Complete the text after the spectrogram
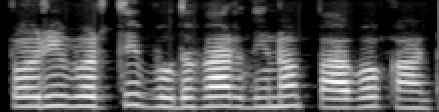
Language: Odia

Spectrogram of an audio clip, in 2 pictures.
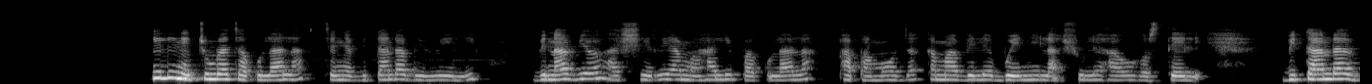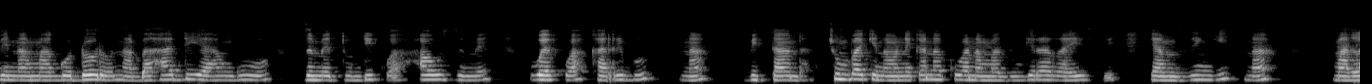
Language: Swahili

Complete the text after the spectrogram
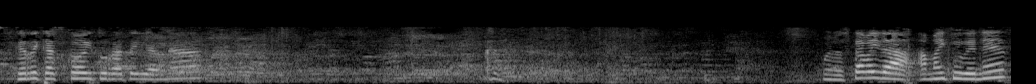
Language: Basque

